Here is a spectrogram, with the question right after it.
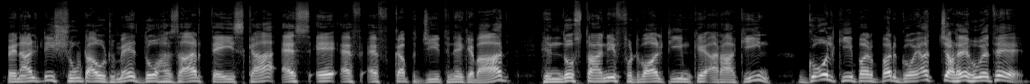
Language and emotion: Urdu, happy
